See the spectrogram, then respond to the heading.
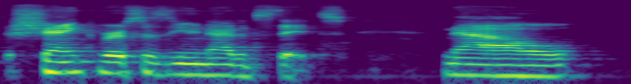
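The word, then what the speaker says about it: Schenck: quick thing to point out the case is pronounced shank versus the united states now when i was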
